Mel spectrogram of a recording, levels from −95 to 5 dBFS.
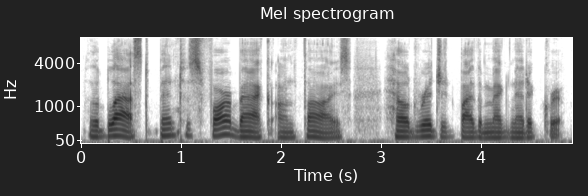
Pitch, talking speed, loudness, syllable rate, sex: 120 Hz, 170 wpm, -20 LUFS, 3.9 syllables/s, male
